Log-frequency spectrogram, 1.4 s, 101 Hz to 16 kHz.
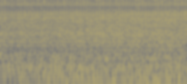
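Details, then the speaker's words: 2008 Ford Explorer with random stall and no-start, cause unknown (fuel pump, mass sensor, throttle position sensor suspected): even, steady idle with no stumble, surge or misfire; running smoothly now. "Like, they thought it was the fuel pump or maybe the fuel filter. Well, it's running perfect."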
